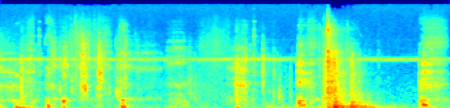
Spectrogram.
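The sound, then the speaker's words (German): Someone tries the locked door of a derelict, burnt-out house: a series of rattling clunks and thumps as the handle is jiggled and the door pushed, with a heavier jolt near the end. “Die Tür ist verschlossen.”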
